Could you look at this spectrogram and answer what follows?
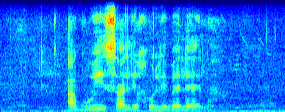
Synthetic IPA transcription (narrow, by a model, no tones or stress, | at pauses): abuisalɪɣʊlɪbɛlɛːla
